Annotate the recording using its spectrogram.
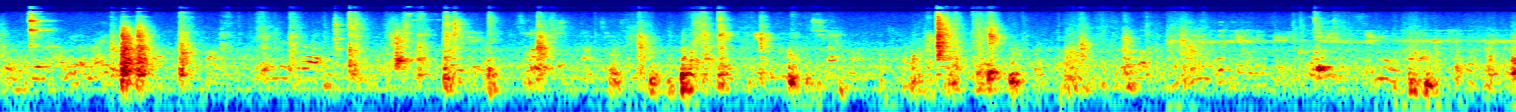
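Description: A small dog's paws thump and patter on the floor as it jumps.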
